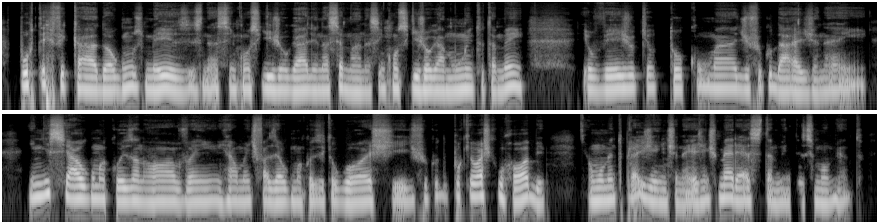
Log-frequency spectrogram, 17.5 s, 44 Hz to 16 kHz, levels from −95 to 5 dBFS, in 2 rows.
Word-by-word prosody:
por 170 +1 +5
ter 185 - 0
ficado 135 -4 +1
alguns 145 +4 +1
meses, 135 0 +3
né, 140 +1 -1
sem 135 0 -3
conseguir 140 0 +1
jogar 130 -1 +2
ali 130 0 +1
na 130 0 0
semana, 125 -3 0
sem 140 +2 -3
conseguir 140 -1 0
jogar 130 0 +3
muito 135 +2 +1
também 150 +6 +1 0.6
eu 135 - +1
vejo 140 +2 +3
que 145 0 -7
eu 150 - -4
tô 140 - +1
com 140 - -9
uma 145 -1 0
dificuldade, 125 -3 -2
né, 125 +2 -3
em 170 -1 -5 0.4
iniciar 175 0 +3
alguma 160 0 +3
coisa 140 0 +2
nova, 135 0 0
em 135 0 -2
realmente 140 +1 -3
fazer 135 -1 0
alguma 135 0 -1
coisa 135 - -3
que - - -8
eu - - -2
goste 130 +1 0
e 140 - -2
dificuld 155 +6 -9
porque 175 +1 -7
eu 180 - +5
acho 180 - +2
que - - -5
o - - 0
hobby 140 -2 +2 0.4
é - - -9
um - - +3
momento 145 +2 +1
pra - - -2
a - - 0
gente, 135 -4 -1
né, 120 0 -4
e - - +1
a - - +2
gente 150 +5 -4
merece 150 -3 +1
também 130 +1 -4
desse 125 +2 -7
momento. 135 +4 -5
140 Hz, 210 wpm, -22 LUFS, 130-150 Hz, 0.6 s, por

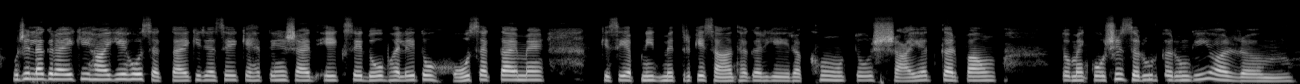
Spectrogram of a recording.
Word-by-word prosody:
मुझे 240 +4 +2
लग 245 -1 +4
रहा 235 -1 +5
है 230 0 +4
कि 250 +3 -3
हाँ 225 -1 +4
ये 230 +2 +2
हो 240 0 +5
सकता 185 -4 -2
है 180 0 +2
कि 205 +3 -5
जैसे 200 +1 -1
कहते 190 0 -5
हैं 205 - 0
शायद 185 -2 +1
1 195 -1 0
से 210 -1 0
2 190 +1 +1
भले 195 +1 +1
तो 210 +1 +1 0.2
हो 165 +4 +1
सकता 215 0 +3
है 210 0 +6
मैं, 205 0 +1 0.6
किसी 190 +1 -1
अपनी 195 +1 +1
मित्र 185 +1 -3
के 205 -1 +3
साथ 170 -1 0
अगर 180 0 -1
ये 175 0 -3
रखूँ 195 +3 -3
तो 195 0 -3
शायद 175 +4 0
कर 200 -3 +5
पाऊँ। 185 0 +2 0.7
तो 195 - -1
मैं 190 0 +2
कोशिश 200 +4 +1
ज़रूर 210 0 +1
करूँगी 200 +4 -2
और 200 -9 +1
अम, 160 -1 -3
195 Hz, 200 wpm, -21 LUFS, 185-210 Hz, 0.7 s, है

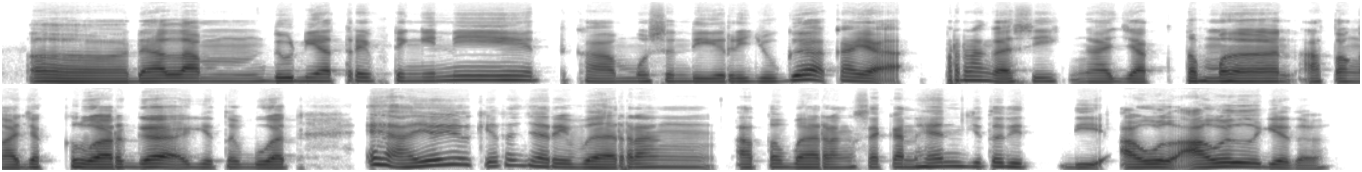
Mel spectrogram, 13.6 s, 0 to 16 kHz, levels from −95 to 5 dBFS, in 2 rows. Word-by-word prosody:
eee, 135 -3 +2
dalam 145 +1 +1
dunia 155 +1 +1
thrifting 160 0 -4
ini 195 +2 -1 0.2
kamu 140 +1 -4
sendiri 140 -1 -3
juga 180 +9 +1
kayak 160 -5 0 0.2
pernah 190 -3 -2
enggak 130 +1 +2
sih 150 0 -5
ngajak 130 0 -2 0.2
temen 145 -1 +3
atau 135 +1 -3
ngajak 135 +3 0
keluarga 150 0 +5
gitu 140 -1 -4
buat, 135 -1 +1 0.4
eh 275 - +3
ayo 215 +6 +3
yuk 260 - -11
kita 195 +5 -5
nyari 175 -9 -1
barang 150 +2 0
atau 150 +2 -3
barang 140 -1 0
second 155 +2 -2
hand 175 +3 +1
gitu 175 0 -3
di 165 - 0 0.2
di 140 -1 -5
awul-awul 150 +4 +4
gitu? 130 -3 -2
145 Hz, 150 wpm, -23 LUFS, 140-160 Hz, 0.4 s, keluarga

